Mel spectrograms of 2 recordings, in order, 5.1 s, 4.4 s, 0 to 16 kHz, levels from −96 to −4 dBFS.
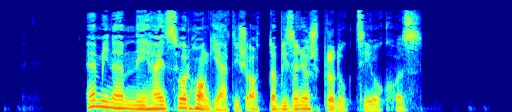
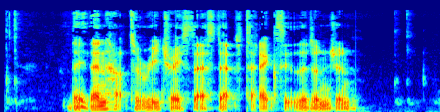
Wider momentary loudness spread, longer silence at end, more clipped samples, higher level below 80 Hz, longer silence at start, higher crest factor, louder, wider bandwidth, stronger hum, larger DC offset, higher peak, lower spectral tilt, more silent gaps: first, 9 LU vs 6 LU; about the same, 0.9 s vs 0.85 s; neither; about the same, -50 dBFS vs -48 dBFS; first, 0.85 s vs 0.15 s; about the same, 22 dB vs 20 dB; second, -28 LUFS vs -21 LUFS; about the same, 11.5 kHz vs 11.5 kHz; neither; neither; second, -8 dBFS vs -2 dBFS; about the same, -5.5 dB/octave vs -5.5 dB/octave; neither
